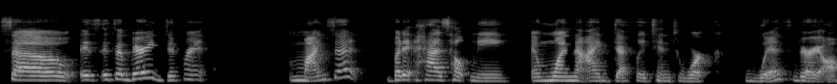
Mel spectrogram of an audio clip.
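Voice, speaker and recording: A woman with an American accent at medium pitch, bright and sharp in tone, with lively intonation at a moderate pace against a quiet background. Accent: Southern US accent, toned down online. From US South. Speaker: data analytics executive. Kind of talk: webinar talk. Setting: video call. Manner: clearly enunciated, newscaster-like; customer service voice.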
